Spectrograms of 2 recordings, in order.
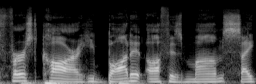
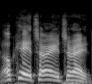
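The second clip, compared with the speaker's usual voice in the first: higher-pitched, repeated calming of a friend; acted hurried reassurance; 8 semitones higher, much faster than usual. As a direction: reassure a panicking buddy, pitch up. Retelling calming his panicking friend.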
